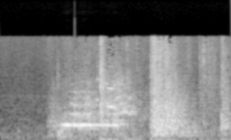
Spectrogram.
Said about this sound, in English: Later, Billy closes the back doors of the truck.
